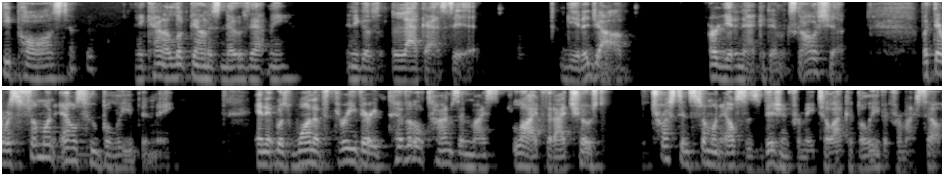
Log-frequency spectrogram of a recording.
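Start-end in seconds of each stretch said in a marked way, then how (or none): 3.9-8.4 put-on deep voice, heavy Southern American accent. Retelling his father's reply to him, in a deep Southern accent. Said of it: "he's got a deep Southern accent".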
